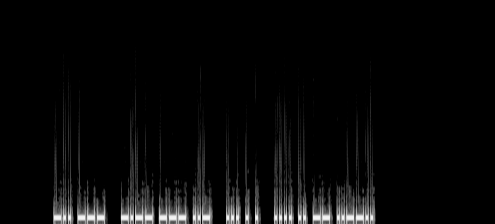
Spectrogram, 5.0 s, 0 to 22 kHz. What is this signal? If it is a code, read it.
Morse code, heard as a keyed tone, about 50 wpm, 700 Hz. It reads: DO YOU SEE HIM?
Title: Sentences from Top 100 Words 50wpm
